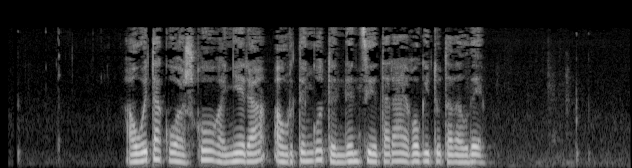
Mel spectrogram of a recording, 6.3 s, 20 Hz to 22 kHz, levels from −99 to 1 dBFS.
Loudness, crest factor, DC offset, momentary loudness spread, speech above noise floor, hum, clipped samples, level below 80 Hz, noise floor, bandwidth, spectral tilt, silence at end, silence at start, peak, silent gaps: -24 LUFS; 20 dB; under 0.1%; 4 LU; 47 dB; none; under 0.1%; -68 dBFS; -71 dBFS; 11.5 kHz; -5.5 dB/octave; 1.5 s; 1.25 s; -6 dBFS; none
